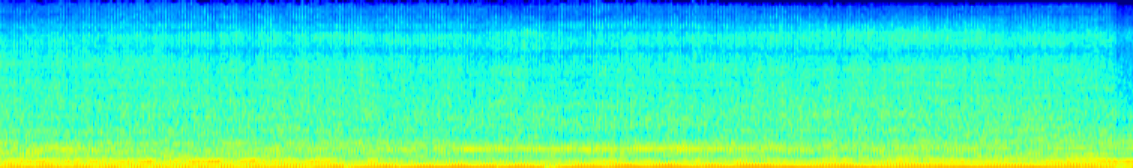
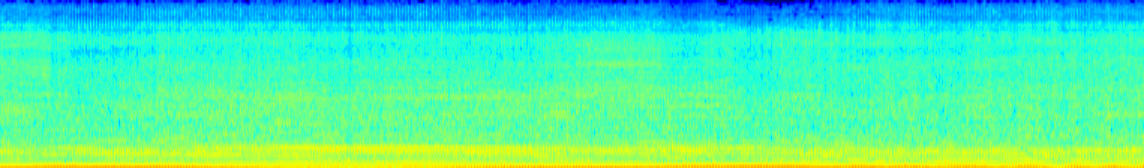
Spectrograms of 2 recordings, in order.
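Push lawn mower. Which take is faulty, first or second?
second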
